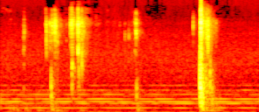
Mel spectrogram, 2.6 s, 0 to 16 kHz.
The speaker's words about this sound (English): Here we have Shinnereth attempting the first dice roll of the show. This will be an athletics roll. Shinnereth will roll 2 strength dice, 3 athletics dice, and 1 bonus die for her nocturnal background.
